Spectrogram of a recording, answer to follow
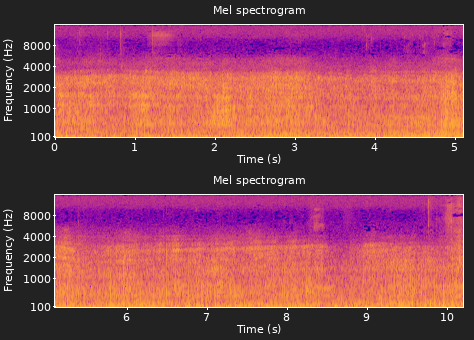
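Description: Steady drone of a helicopter in flight.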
